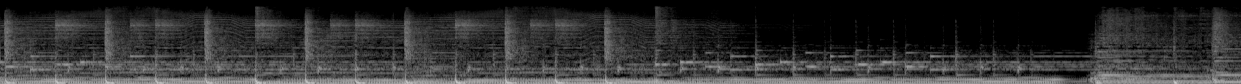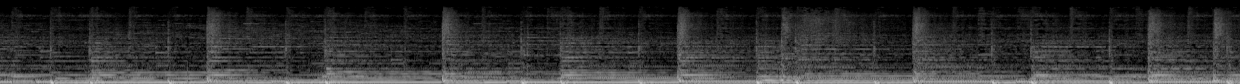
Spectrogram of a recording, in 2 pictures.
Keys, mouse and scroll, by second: 0.6 s, 4.5 g, 8.6-9.2 scroll down 5, 9.2-11.6 middle drag, 11.6 Tab, 12.2 click, 13.8 click, 14.5 Tab, 15.0 click, 15.6 click, 16.3 Tab, 16.9 middle click, 17.8 click, 18.4-18.8 scroll up 4, 18.8 Tab, 20.6 click, 22.2 click.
